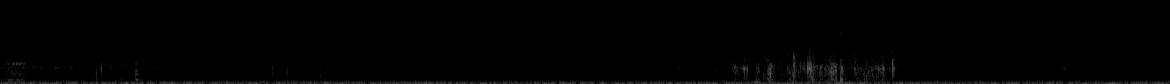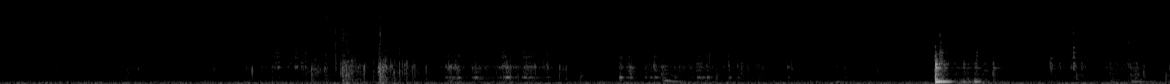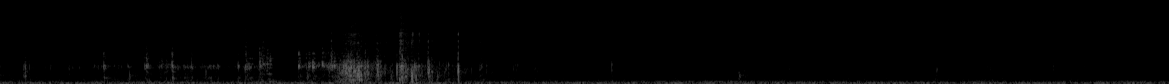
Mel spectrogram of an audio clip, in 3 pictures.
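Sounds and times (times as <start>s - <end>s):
sharp knock: 21.1s - 21.6s.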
